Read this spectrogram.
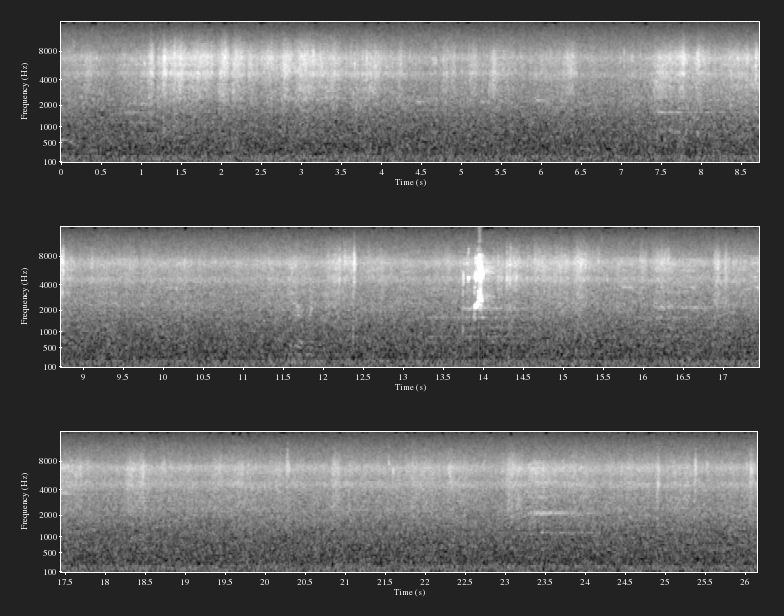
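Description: Small monkeys scamper and rustle over dry leaves and dirt.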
